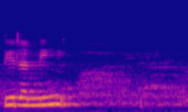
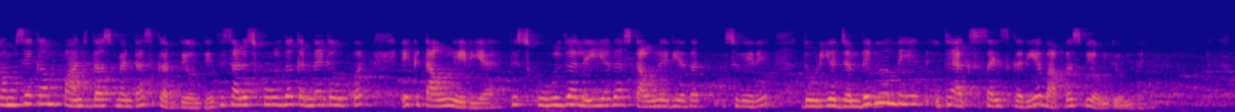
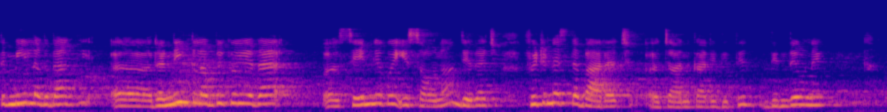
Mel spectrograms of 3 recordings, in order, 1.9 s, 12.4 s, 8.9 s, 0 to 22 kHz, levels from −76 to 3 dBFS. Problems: background sounds at intervals, echo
